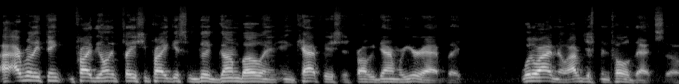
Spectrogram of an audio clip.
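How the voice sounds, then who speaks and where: Very fast and fairly high-pitched, a man speaks with big swings in loudness in a dry, close sound with no echo. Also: ordinary pitch variation. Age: 40s. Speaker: livestreamer. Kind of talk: casual chat.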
